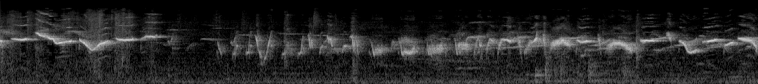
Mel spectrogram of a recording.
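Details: Chinese hwamei in fighting song during a summer midday, Vietnam: strong slurred whistles, a brief pause, then a dense stream of rapid warbled and buzzy notes rolling up and down.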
